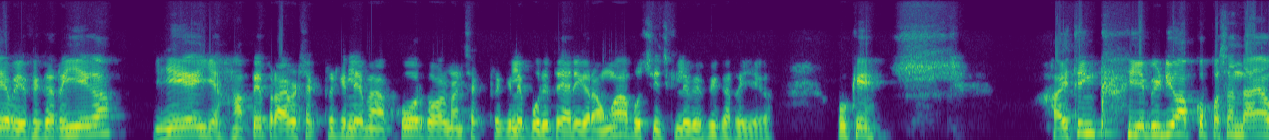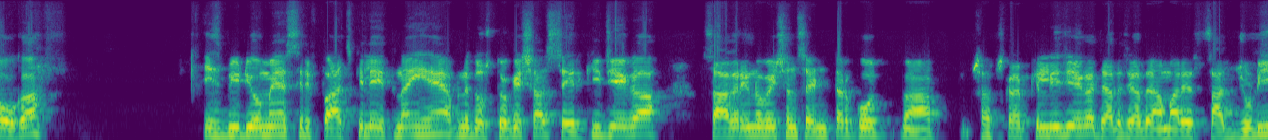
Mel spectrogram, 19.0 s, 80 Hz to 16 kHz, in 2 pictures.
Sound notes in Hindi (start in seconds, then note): 7.0 नाक से की जाने वाली आवाज़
